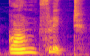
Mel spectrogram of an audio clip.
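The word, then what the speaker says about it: conflict: है, यानी first syllable को जोर दे के प्रोनाउंस करना है। कॉन्फ्लिक्ट, कॉन्फ्लिक्ट, कॉन्फ्लिक्ट, ये ब्रिटिश में हो गया।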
